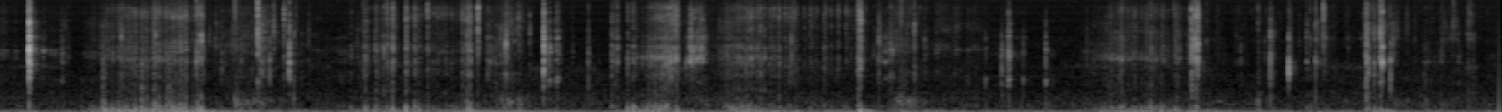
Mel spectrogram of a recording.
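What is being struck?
Bar of soap scraped with a flat blade.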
